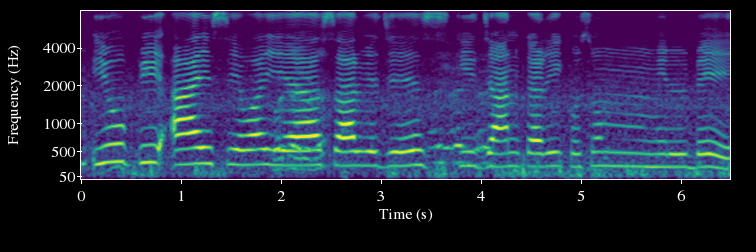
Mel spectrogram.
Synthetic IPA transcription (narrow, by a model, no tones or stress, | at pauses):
jupiajiseʋajasaɾʋed͡ʒeskid͡ʒankaɾikosumːilbe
